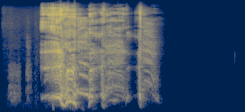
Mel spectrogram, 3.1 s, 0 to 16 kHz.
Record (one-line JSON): {"cough_length": "3.1 s", "cough_amplitude": 27712, "cough_signal_mean_std_ratio": 0.4, "survey_phase": "beta (2021-08-13 to 2022-03-07)", "age": "65+", "gender": "Male", "wearing_mask": "No", "symptom_none": true, "smoker_status": "Never smoked", "respiratory_condition_asthma": false, "respiratory_condition_other": false, "recruitment_source": "REACT", "submission_delay": "4 days", "covid_test_result": "Negative", "covid_test_method": "RT-qPCR", "influenza_a_test_result": "Negative", "influenza_b_test_result": "Negative"}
